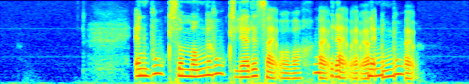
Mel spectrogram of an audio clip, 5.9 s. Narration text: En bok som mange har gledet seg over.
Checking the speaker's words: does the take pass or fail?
fail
